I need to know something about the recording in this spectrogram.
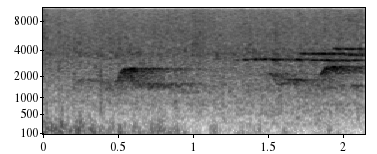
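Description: A bird calling: two short whistled notes about a second apart, over a low background rumble that dies away in the first second.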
